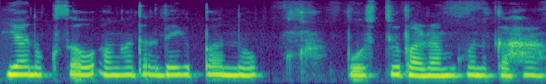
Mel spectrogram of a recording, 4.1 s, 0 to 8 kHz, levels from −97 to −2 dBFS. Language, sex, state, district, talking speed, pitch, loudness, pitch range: Garo, female, Meghalaya, West Garo Hills, 100 wpm, 225 Hz, -16 LUFS, 220-235 Hz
